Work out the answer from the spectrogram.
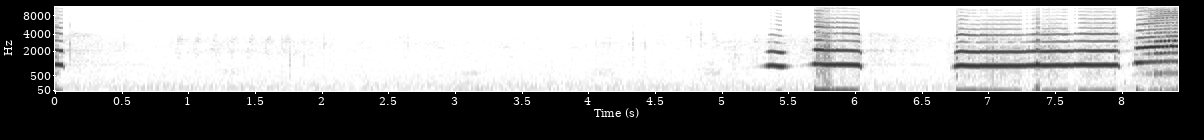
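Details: Bald eagles at a Big Bear Valley nest cam, 26 February 2021, during incubation of a second clutch as the female nudges the male off the eggs. After near silence, loud piercing squeals ring out, then a long, steady, strained chittering call.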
